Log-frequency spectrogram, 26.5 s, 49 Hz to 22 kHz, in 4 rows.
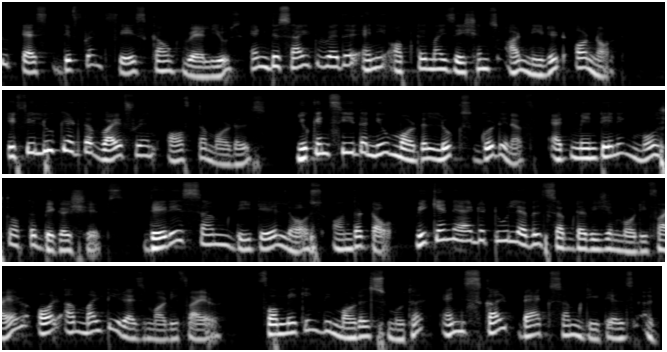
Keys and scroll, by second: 10.4 ctrl+2, 12.3 F4, 13.0 F4, 14.0 Tab, 14.8 f, 15.7 f, 17.4 f, 18.1 f, 23.1 f.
